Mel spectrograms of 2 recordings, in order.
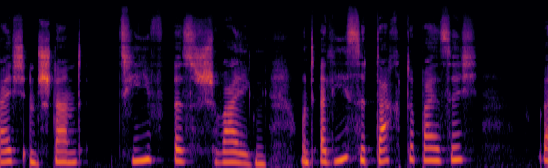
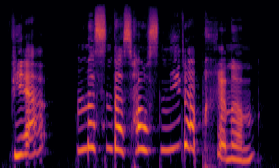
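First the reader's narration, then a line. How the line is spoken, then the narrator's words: Called out. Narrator (German): rief das Kaninchen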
